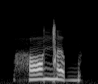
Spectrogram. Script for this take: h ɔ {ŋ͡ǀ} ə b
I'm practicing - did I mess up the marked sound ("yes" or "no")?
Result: no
